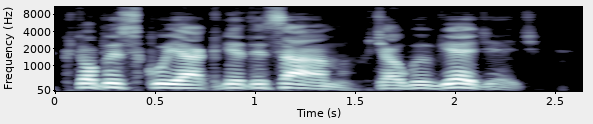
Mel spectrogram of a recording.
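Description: A man voicing a hot-tempered male troll who yells rude insults. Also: medium pitch, normal speed, no room sound, studio quality, pitched above the performer's own voice, natural voice. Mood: angry. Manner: yelling insults.

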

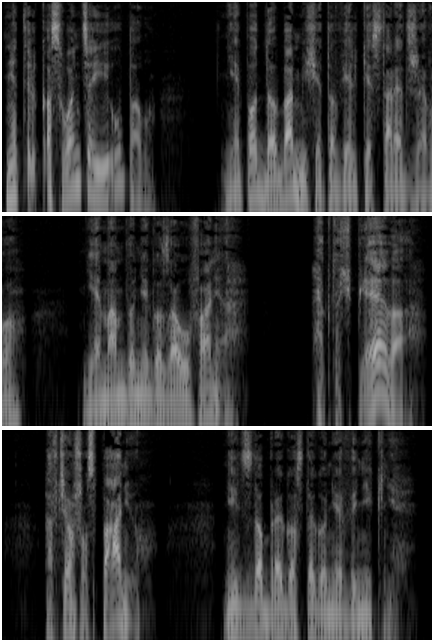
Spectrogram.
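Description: A man's voice: sits low, big pitch swings, measured pace, a little mellow, slightly rough, dry recording, clean studio sound, exaggerated voice. A man voicing a sturdy young male hobbit, suspicious and stubborn, in a storybook reading. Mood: uneasy. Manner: suspicious and fiercely loyal.

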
